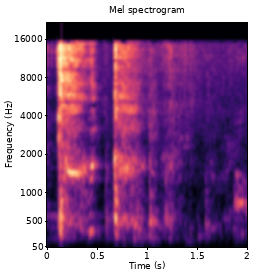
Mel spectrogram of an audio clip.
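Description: A person coughing several times in quick succession: three or four short, harsh coughs in the first second or so.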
